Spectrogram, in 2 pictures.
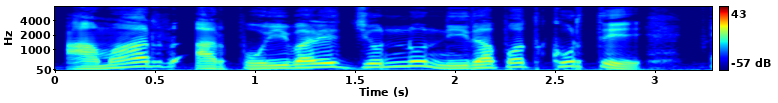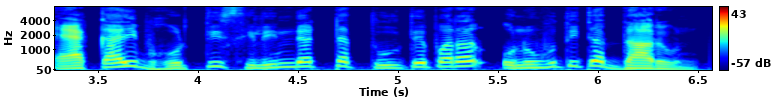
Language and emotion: Bengali, happy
